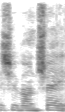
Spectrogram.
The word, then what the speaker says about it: Givenchy: The reason I say Givenchy is because that's how they say it originally in France, right?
